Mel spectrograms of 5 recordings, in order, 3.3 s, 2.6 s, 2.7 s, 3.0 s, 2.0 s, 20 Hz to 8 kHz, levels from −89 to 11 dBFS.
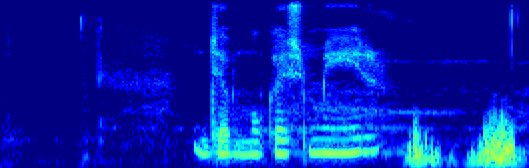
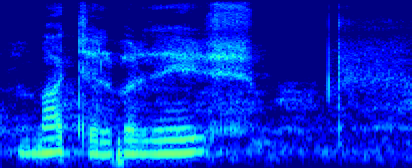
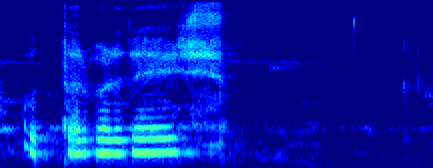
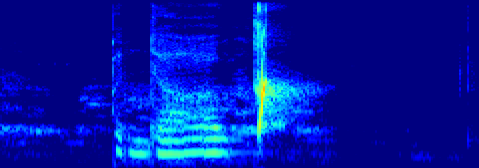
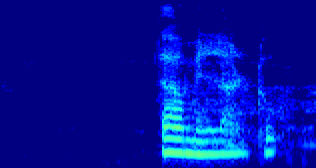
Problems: low volume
